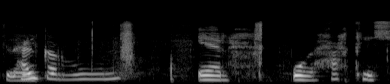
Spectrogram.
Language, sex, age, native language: Icelandic, female, 10, Icelandic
